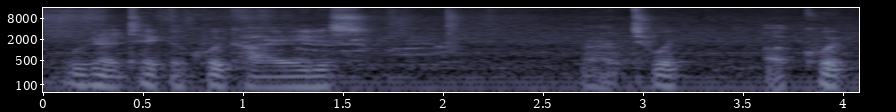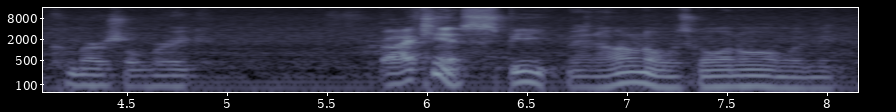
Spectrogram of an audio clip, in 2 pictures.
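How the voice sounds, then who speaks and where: The man's voice is very deep and low, delivered flat and monotone at a moderate pace. Long pauses come often, and background noise is noticeable. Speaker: podcast host. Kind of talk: casual chat.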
